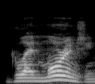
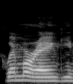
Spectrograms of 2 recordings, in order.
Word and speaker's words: Glenmorangie: glass of Glenn Mory and that's how you pronounce it GL guys Glide guys Glenn Mori not Glenn mangi not Glenn morangie Glenn Mori Marie bazard a wonderful family of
